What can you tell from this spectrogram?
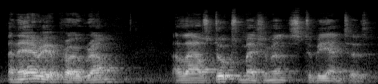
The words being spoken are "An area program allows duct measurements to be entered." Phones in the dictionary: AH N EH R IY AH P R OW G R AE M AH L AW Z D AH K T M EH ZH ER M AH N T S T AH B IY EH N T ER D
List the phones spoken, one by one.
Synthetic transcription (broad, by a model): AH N EH R IY AH P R OW G R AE M AH L AW Z D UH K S M EH ZH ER M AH N T S T AH B IY EH N T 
